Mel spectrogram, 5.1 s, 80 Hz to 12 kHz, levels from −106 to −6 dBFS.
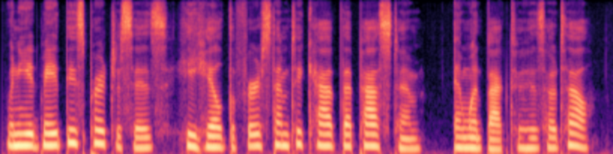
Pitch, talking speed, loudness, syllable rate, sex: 200 Hz, 245 wpm, -17 LUFS, 6.2 syllables/s, female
